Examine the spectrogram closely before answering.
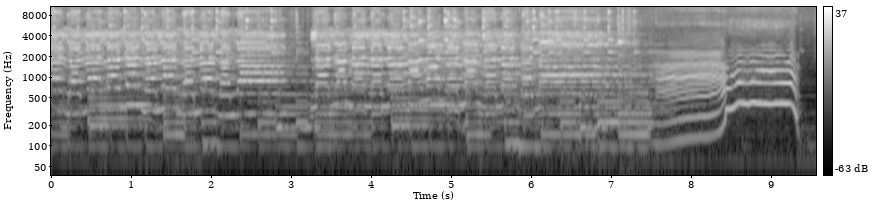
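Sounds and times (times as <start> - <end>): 
bright rhythmic music with steady tones: 0.0 - 7.8
cow mooing: 4.4 - 9.4.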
